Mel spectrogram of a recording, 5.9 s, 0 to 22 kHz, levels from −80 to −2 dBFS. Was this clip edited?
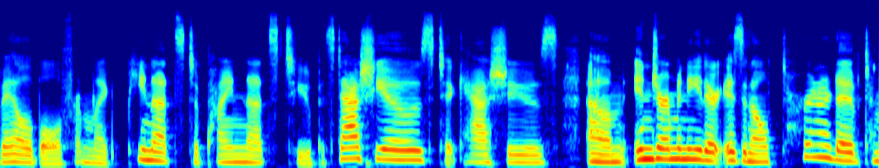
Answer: yes; 1 cut; at 3.8 s

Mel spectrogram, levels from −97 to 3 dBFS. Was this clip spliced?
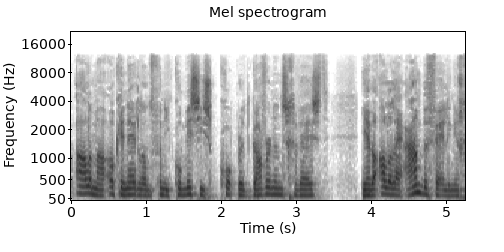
no; 0 cuts

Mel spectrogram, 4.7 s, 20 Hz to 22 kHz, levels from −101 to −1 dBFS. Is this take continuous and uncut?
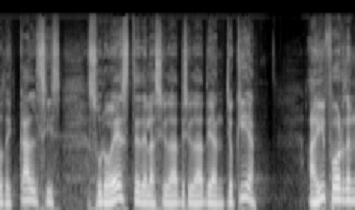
no; 2 cuts; at 1.2 s, 2.4 s

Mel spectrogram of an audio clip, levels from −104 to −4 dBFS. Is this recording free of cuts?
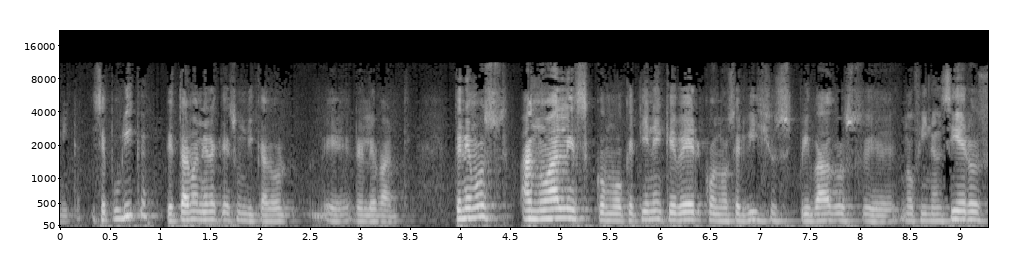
no; 2 cuts; at 1.0 s, 4.5 s

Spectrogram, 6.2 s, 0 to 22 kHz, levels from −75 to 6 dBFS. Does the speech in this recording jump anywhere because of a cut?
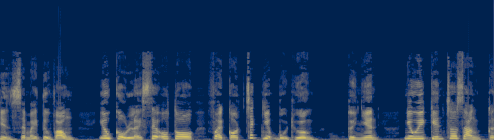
no; 0 cuts

